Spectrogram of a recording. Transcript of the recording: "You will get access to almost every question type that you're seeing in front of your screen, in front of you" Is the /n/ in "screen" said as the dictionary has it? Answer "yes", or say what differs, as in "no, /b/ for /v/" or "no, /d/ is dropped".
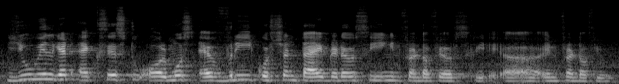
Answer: no, /n/ is dropped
